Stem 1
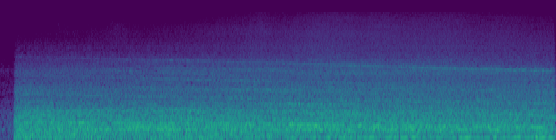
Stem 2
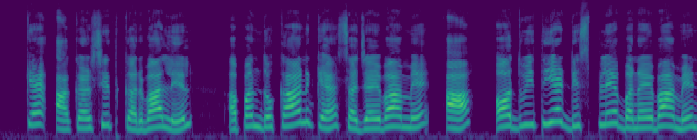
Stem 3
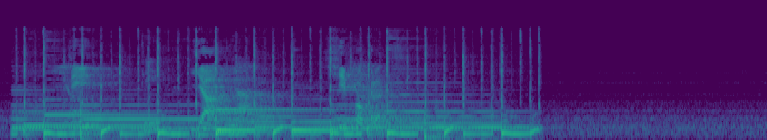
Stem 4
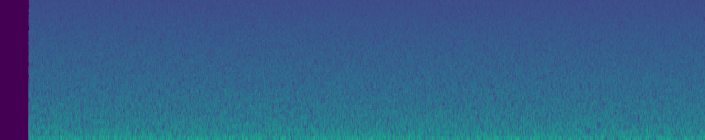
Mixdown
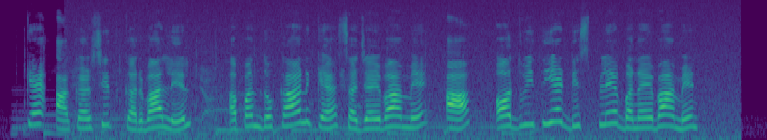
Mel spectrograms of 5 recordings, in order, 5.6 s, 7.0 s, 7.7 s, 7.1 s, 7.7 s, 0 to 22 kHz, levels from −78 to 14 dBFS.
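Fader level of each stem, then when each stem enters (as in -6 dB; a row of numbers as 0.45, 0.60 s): off, -0.5 dB, -15.0 dB, -14.5 dB; off, 0.00 s, 0.00 s, 0.35 s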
